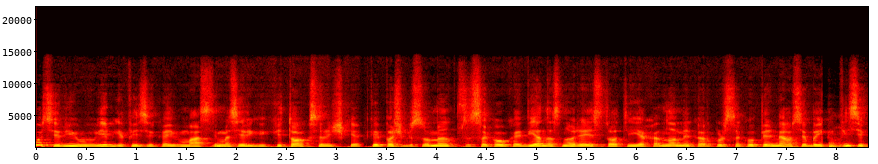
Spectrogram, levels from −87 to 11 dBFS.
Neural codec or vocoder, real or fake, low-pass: autoencoder, 48 kHz, 128 numbers a frame, DAC-VAE, trained on Japanese speech; fake; 14.4 kHz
